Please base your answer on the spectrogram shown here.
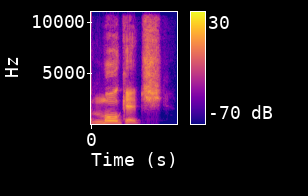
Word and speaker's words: mortgage: I mean, and that's one of our key pieces of vocabulary, a mortgage. And notice the T is silent in mortgage.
